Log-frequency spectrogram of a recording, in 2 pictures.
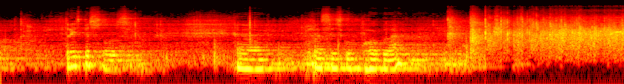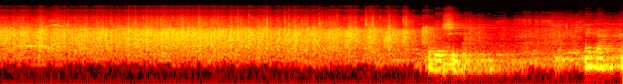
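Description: A man speaks loudly into a microphone, heard through loudspeakers in a large hall.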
